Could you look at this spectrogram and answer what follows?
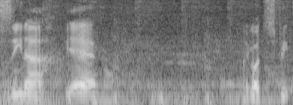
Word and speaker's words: Sina: Apparently it's pronounced Xena, like the warrior princess. Zina.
